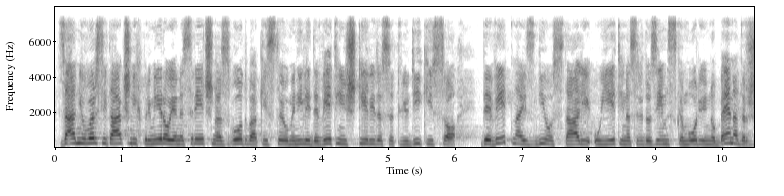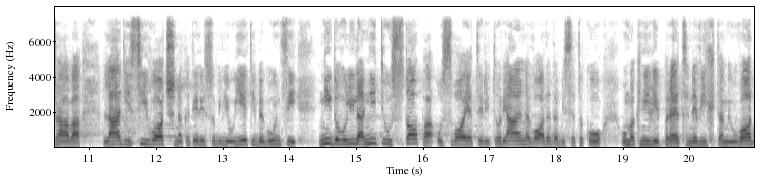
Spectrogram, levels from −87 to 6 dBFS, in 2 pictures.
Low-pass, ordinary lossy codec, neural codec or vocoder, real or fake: 7.2 kHz; none; vocoder, 44.1 kHz, 128 mel bands, Pupu-Vocoder; fake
